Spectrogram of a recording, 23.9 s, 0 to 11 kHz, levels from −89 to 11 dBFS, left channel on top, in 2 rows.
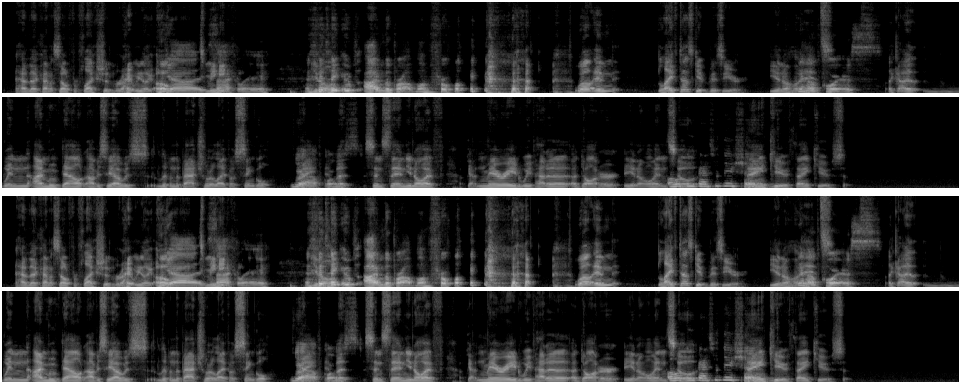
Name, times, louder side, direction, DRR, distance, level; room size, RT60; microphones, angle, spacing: voice 1, 0.2-2.2 2.5-2.9 3.8-4.1 6.0-6.6 6.9-7.7 8.2-9.2 9.6-10.4 11.2-15.3 15.6-17.4 17.8-20.7 21.3-22.5, right 2 dB, 30° right, 0.6 m, -34 dB
voice 2, 2.0-3.3 3.8-5.9 9.9-10.9 15.6-16.2 20.3-21.5, right 3 dB, 75° right, 0.9 m, -30 dB
2.2 x 2.2 x 2.6 m
head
